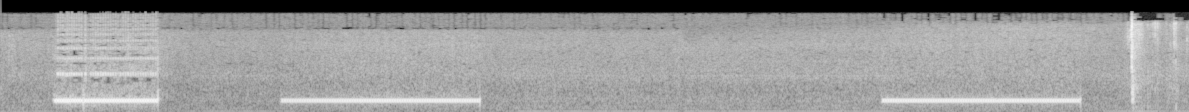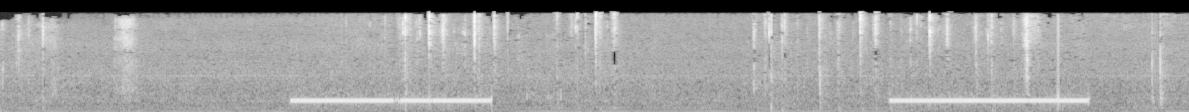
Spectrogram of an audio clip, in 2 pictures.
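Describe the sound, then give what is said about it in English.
A telephone ringback tone purrs in steady two-second bursts separated by longer pauses, repeating five times, preceded by a quick flurry of dialing beeps. Low line hiss fills the gaps. “Is it ringing?”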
